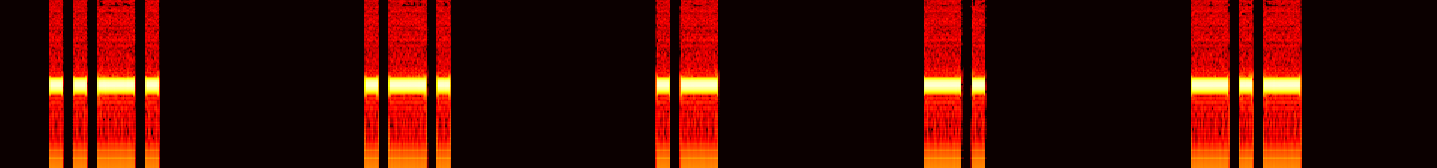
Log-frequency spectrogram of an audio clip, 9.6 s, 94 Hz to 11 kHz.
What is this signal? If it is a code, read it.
Morse code, heard as a keyed tone, about 15 wpm, spaced as for 5 wpm, 1000 Hz. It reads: FRANK
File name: qotdfiles / 5wpm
